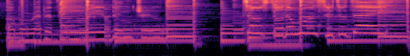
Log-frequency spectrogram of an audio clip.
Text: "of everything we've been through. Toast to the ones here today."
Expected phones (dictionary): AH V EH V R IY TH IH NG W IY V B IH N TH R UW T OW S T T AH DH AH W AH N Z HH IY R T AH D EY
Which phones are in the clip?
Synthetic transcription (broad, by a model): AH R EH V IY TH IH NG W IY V B IH N T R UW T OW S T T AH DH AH W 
